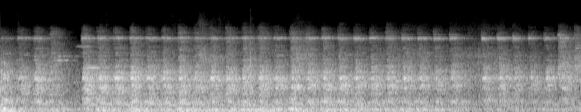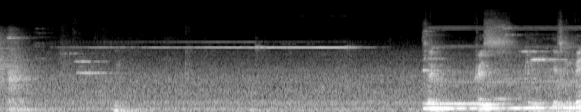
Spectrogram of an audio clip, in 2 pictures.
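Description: Soundtrack of a performance video played through the lecture hall's speakers: dense electronic sound with steady high tones, thinning out about nine seconds in, then a sudden louder burst of sound about a second before the end.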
